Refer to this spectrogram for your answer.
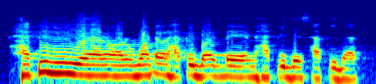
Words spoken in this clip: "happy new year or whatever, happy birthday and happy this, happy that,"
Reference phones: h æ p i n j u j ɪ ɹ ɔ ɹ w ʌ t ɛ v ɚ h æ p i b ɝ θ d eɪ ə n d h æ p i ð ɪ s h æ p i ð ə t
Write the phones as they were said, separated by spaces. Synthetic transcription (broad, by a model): h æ p i n j u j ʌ ɹ ɔ ɹ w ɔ t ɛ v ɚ h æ p i b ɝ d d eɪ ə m h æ p i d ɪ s h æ p i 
